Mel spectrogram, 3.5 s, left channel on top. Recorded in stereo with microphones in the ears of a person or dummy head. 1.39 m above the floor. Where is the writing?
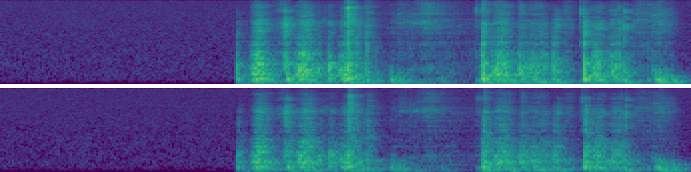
60° left (ahead or behind), 0.7 m.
